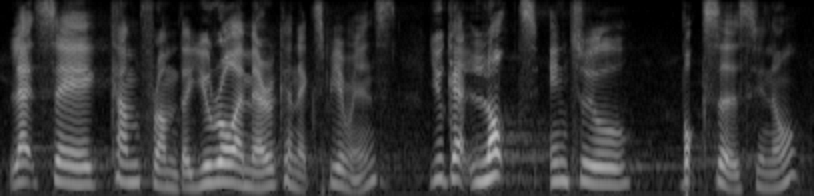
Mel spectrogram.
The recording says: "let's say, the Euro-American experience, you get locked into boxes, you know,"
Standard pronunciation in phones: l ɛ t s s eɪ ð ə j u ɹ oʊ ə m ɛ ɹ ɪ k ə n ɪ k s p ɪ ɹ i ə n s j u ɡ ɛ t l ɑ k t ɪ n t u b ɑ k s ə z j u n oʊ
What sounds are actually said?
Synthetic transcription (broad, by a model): l ɛ t s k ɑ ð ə j u ɹ oʊ ə m ɛ ɹ ɪ k ə n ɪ k s p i ɹ i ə n s j u ɡ ɛ t l ɑ k t ɪ n t u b ɑ k s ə s j u n oʊ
